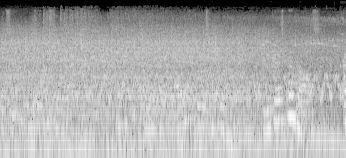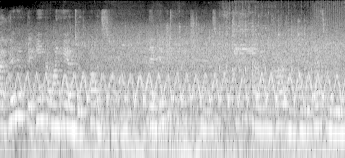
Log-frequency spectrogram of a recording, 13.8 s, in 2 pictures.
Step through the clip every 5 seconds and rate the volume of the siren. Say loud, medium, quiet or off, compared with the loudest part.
medium, loud, loud.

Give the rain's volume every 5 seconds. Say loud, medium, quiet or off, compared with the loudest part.
loud, medium, loud.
